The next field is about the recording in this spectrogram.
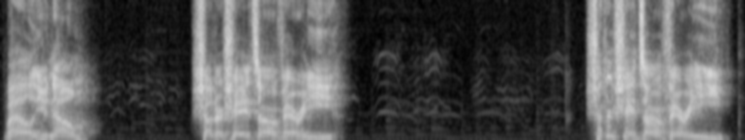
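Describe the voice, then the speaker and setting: A man live-streaming a game, chatting casually with his viewers in a playful dark-lord persona; he is sniffly from a cold and often stumbles over his words. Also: mid-range voice, lively intonation, slow, pauses often, soft background music.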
